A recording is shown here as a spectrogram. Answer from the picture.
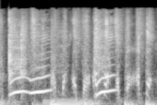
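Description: Live hip-hop band playing an instrumental groove: drums and a heavy bass line, with a lead sound that swoops up in pitch again and again, like a record scratch, about three times in two seconds.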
